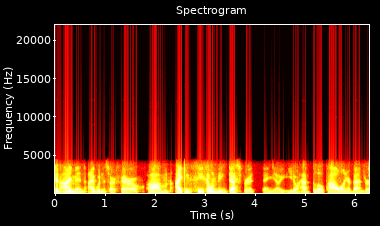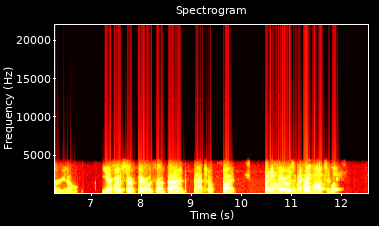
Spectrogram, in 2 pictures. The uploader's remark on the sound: LIVE SHOW! We are discussing playoffs, waiver wire pick ups, and taking live calls.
